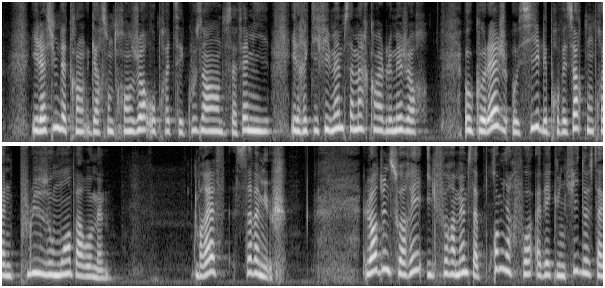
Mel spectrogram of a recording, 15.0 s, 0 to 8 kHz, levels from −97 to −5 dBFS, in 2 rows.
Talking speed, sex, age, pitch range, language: 210 wpm, female, 20-39, 230-280 Hz, French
